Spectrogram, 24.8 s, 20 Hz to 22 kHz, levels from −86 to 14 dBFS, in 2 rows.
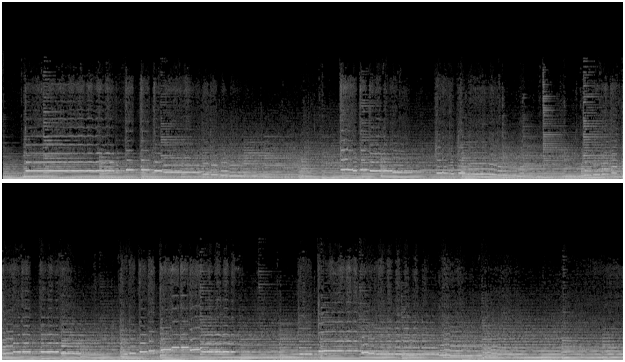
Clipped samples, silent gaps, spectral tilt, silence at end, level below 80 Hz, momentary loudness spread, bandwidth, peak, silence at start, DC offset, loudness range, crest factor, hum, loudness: under 0.1%; none; -6.5 dB/octave; 0 s; -36 dBFS; 7 LU; 13.5 kHz; -2 dBFS; 0 s; under 0.1%; 3 LU; 14 dB; none; -16 LUFS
